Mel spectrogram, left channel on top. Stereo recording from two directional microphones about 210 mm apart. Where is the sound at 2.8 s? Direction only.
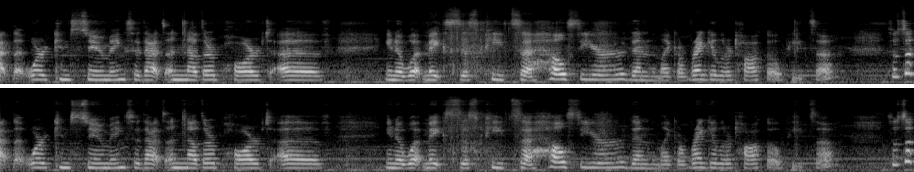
25° right (ahead or behind).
